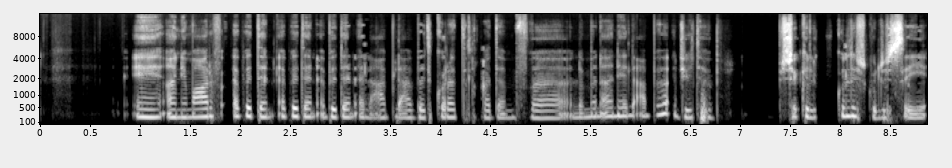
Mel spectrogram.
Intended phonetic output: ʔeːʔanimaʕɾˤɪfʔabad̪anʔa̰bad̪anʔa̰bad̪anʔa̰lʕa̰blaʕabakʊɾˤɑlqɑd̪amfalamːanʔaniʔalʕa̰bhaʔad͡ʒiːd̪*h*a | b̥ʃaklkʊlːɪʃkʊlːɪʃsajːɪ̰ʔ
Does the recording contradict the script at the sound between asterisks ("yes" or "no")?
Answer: no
